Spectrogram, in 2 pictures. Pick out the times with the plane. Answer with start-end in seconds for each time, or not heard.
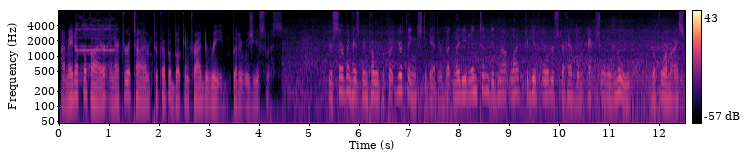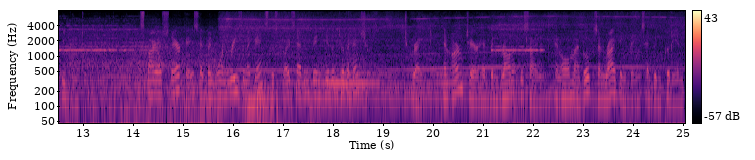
4.5-25.0.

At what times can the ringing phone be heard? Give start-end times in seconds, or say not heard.
0.3-1.2, 12.5-14.3, 21.1-22.2.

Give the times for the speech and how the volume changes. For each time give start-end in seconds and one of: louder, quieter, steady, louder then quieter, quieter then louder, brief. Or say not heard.
0.0-4.5 quieter
5.3-13.2 steady
14.1-25.0 steady.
